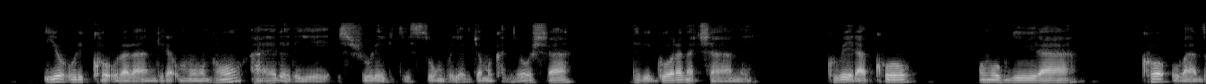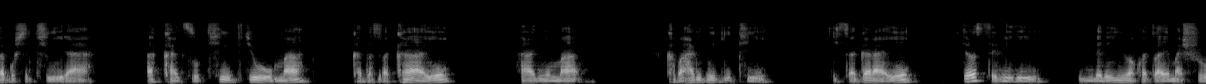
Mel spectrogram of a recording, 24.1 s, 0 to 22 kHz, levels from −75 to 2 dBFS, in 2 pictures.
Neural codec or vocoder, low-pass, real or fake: codec, 16 kHz, 4.8 kbps, FACodec; 7.2 kHz; fake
